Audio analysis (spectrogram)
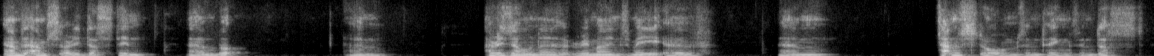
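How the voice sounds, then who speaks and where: A man with a mellow, slightly hoarse voice hosts an informal online update for members. His delivery is halting and rambling, often doubling back on words. The audio is dull and lo-fi. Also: mid-range voice, fairly even intonation. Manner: rambling, halting, with hesitant repeats. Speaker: host giving business updates to members.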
